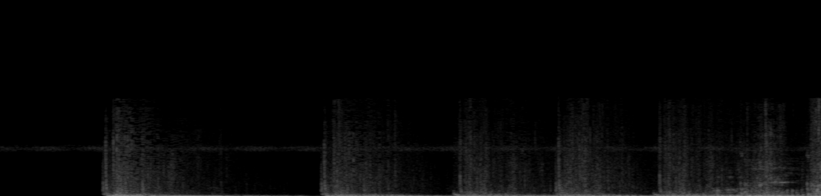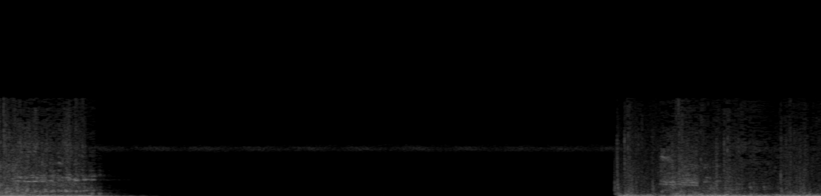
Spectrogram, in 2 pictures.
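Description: A large beast roars loudly in harsh bursts.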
